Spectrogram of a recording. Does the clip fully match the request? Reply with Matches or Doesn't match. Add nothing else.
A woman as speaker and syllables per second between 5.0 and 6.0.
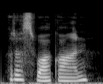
Matches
